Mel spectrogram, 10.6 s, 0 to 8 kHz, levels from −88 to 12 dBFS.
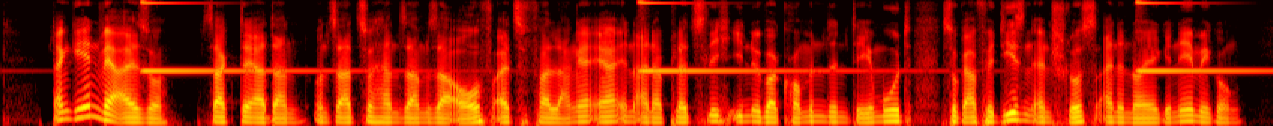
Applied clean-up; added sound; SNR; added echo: none; Glockenspiel; 11 dB; none.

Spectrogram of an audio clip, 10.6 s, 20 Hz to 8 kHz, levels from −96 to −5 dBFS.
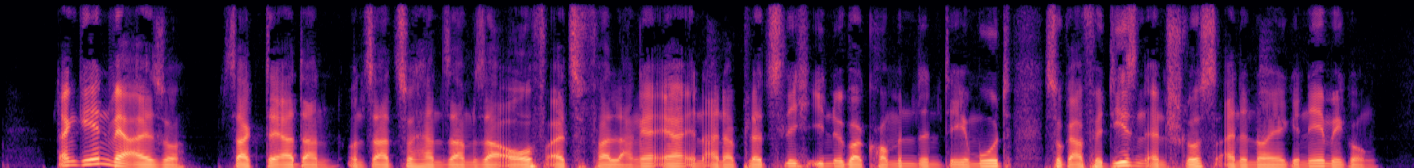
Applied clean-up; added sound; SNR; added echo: neural mask model Resemble Enhance denoiser.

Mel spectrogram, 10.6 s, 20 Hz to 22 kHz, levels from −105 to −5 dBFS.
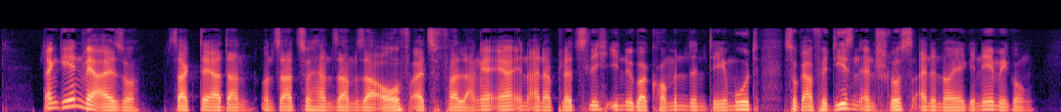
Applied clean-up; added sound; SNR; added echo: none; none; none; none.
